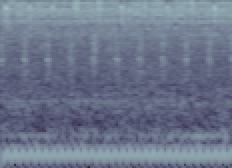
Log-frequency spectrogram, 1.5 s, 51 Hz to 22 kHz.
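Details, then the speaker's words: 1991 BMW E31 850i V12, still a little cold, idling: smooth deep hum with a light quick top-end tick about seven a second; suspected lifters or low oil, not yet checked. "But you can probably also hear it's got some top end tick. These are not unknown to have some issues with the lifters."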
